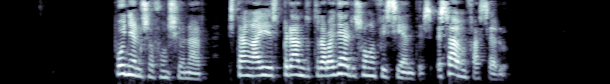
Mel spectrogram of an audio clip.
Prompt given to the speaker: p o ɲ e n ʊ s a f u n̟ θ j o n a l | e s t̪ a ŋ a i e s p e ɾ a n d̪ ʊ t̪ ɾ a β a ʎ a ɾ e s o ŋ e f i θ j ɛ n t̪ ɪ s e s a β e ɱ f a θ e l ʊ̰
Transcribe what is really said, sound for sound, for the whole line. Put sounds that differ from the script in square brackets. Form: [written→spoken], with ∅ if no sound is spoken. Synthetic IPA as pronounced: p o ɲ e n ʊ s a f u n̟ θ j o n a [l→ɾ] | e s t̪ a ŋ a i e s p e ɾ a n d̪ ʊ t̪ ɾ a β a ʎ a ɾ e s o ŋ e f i θ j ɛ n t̪ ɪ s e s a β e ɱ f a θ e l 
